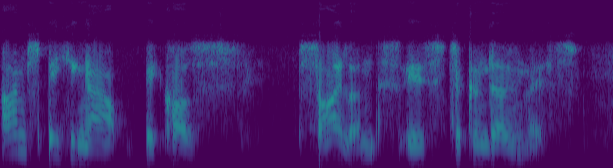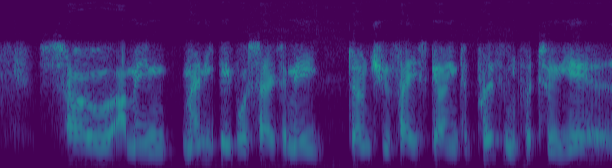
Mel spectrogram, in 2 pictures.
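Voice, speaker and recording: A man with an English accent speaks at a moderate pace, leaving long, frequent pauses. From England. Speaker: pediatrician. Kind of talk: news interview.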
